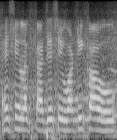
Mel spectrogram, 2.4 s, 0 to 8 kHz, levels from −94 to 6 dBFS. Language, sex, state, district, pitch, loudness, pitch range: Hindi, female, Haryana, Rohtak, 225 Hz, -14 LUFS, 215-230 Hz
